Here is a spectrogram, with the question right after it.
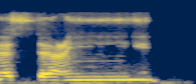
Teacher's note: ننتبه أن الصوت لا يظهر مع الإشمام، لا نقول نستعين نو.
